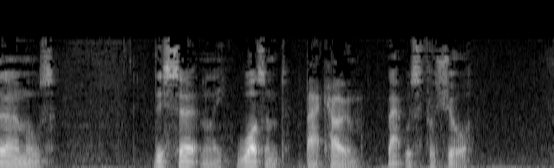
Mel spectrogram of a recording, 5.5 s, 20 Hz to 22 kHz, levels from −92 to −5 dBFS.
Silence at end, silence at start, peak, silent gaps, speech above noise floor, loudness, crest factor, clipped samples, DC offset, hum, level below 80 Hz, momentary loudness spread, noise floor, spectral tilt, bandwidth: 0.35 s; 0 s; -8 dBFS; none; 24 dB; -32 LUFS; 24 dB; under 0.1%; under 0.1%; none; -50 dBFS; 16 LU; -55 dBFS; -5 dB/octave; 8.4 kHz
